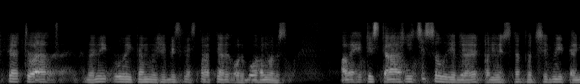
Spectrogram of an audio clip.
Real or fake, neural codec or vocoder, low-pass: fake; codec, 16 kHz, 0.5 kbps, FreqCodec, smaller model; 7.2 kHz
